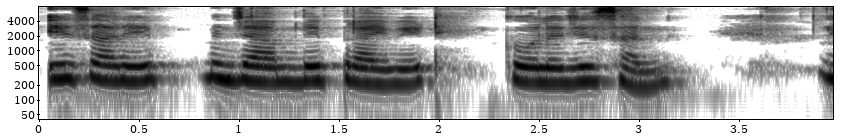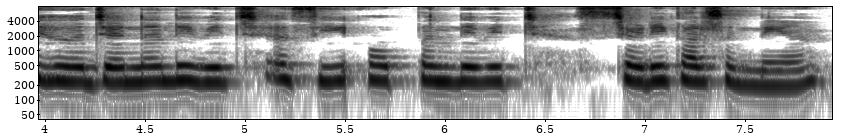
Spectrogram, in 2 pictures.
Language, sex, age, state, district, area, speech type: Punjabi, female, 18-30, Punjab, Rupnagar, urban, spontaneous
